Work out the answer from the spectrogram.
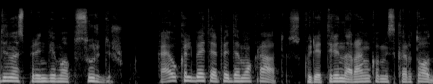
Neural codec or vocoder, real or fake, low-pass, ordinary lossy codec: vocoder, 44.1 kHz, 128 mel bands, Pupu-Vocoder; fake; 14.4 kHz; AAC, 96 kbps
